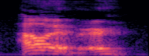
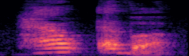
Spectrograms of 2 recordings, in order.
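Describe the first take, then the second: First: It is said in an American accent. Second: It is said in a British accent. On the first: The speaker calls it right. "I use real American" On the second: The speaker calls it wrong. "why am I using British? British accent"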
